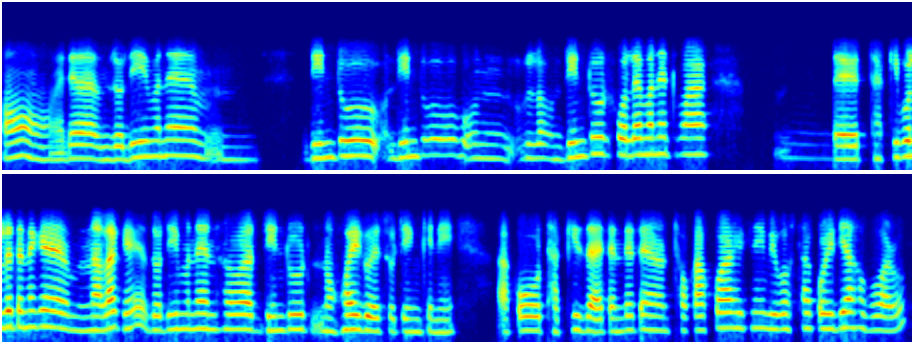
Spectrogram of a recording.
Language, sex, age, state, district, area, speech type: Assamese, female, 45-60, Assam, Dibrugarh, rural, conversation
